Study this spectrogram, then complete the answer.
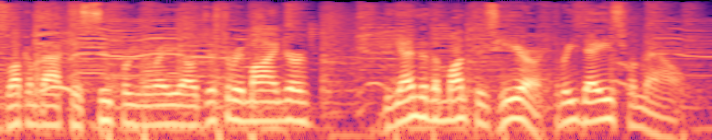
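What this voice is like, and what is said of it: Deep, sick-sounding voice. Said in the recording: “I apologize for my voice ... I wish you were feeling better ... is my sexy voice ... it'll never be deeper than Wade's ... not being sick”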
